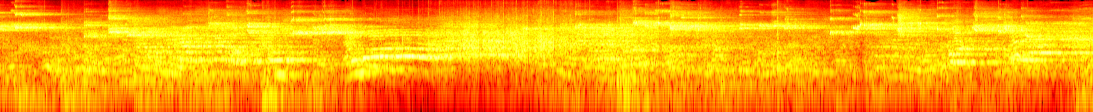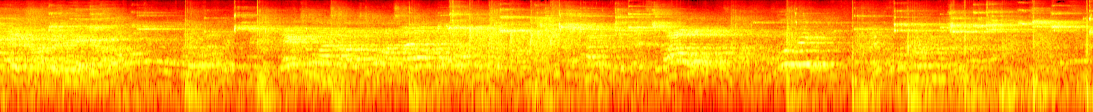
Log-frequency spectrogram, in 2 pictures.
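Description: Live basketball game in a reverberant gym: a basketball being dribbled on the hardwood floor, sneakers squeaking and players' voices calling out, all mixed together.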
